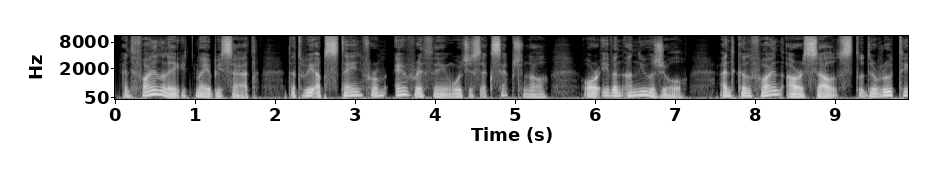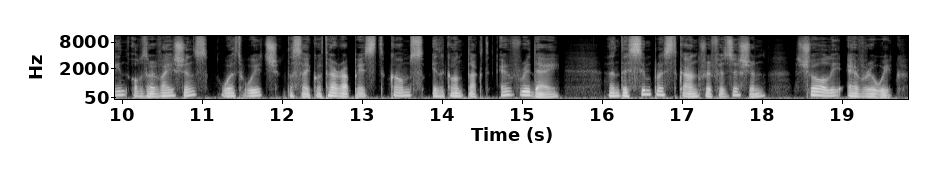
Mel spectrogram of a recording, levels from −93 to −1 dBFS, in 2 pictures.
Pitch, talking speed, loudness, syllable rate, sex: 110 Hz, 125 wpm, -23 LUFS, 4.8 syllables/s, male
